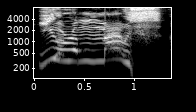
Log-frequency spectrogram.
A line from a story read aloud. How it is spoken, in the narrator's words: I screamed at him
